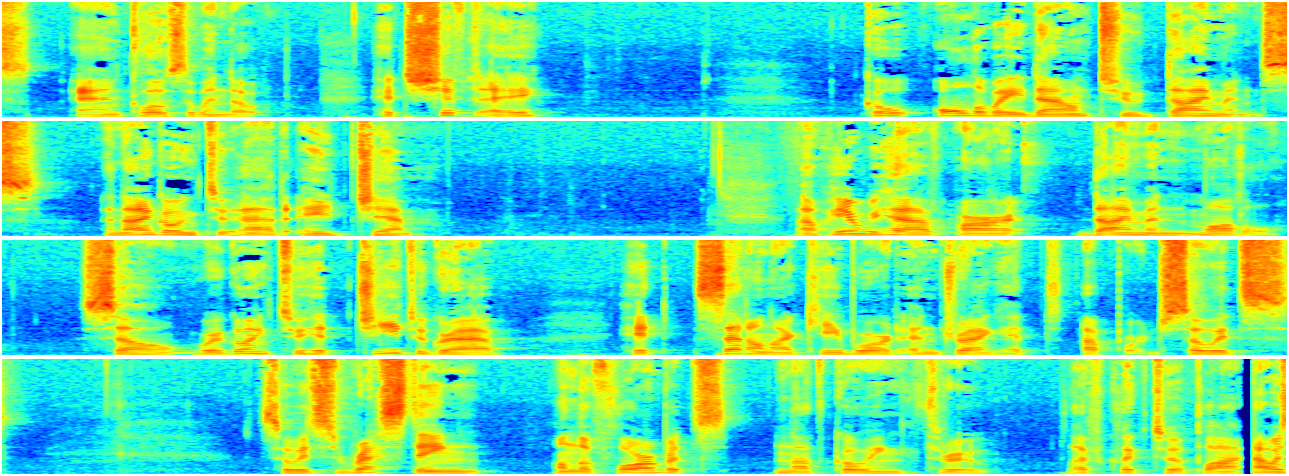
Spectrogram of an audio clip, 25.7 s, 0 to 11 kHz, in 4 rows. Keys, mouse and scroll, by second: 2.1 shift+a, 11.5 middle click, 12.2-14.6 scroll up 2, 14.7 g, 25.4 middle click, 25.4 scroll down 3.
